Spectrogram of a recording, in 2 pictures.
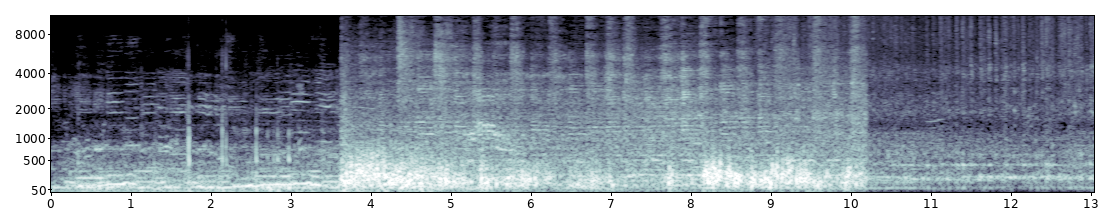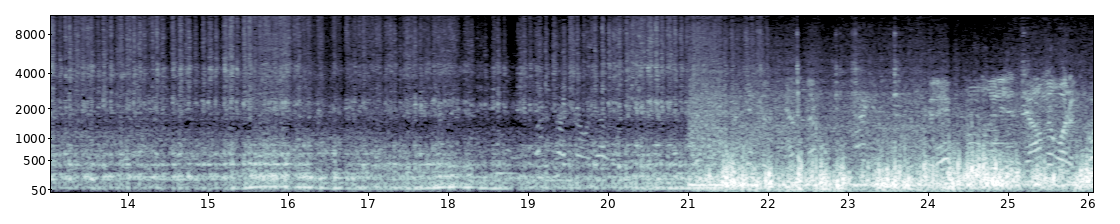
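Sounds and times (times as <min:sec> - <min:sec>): car engine idling: 0:00.0 - 0:26.0
people talking: 0:04.3 - 0:10.2, 0:10.8 - 0:11.4, 0:18.6 - 0:20.2, 0:21.0 - 0:26.0.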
